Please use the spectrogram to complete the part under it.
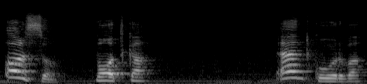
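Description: Brief: a man playing a clownish fake-Russian meme guy, put-on Russian accent, a bit high, deliberately dumb. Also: sing-song, fairly bright tone, full character voice. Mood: mocking.

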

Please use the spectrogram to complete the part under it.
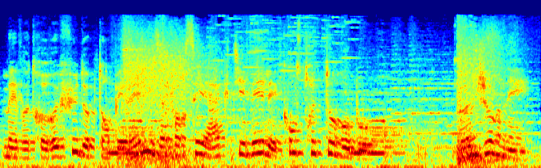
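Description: A woman voicing a stern female security announcer robot in a video game, speaking in a formal, cold, commanding tone over a public-address loudspeaker. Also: mid-range voice, expressive, normal speed. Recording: echoey, distant, over loud game music.

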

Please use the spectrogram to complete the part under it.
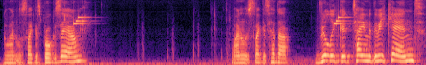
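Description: With a mid-range voice at a normal speed, a Scottish gaming host in her thirties chats informally and wryly while playing a video game for a casual let's play. The background is noisy.

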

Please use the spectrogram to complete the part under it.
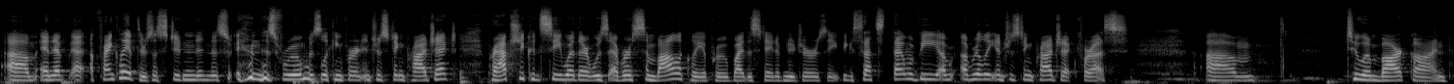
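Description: A woman in her sixties moderating an academic panel, posing questions in a thoughtful, measured way into a table mic. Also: medium pitch, fairly bright tone. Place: seminar room with a panel table and audience. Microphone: table mic on a stand.

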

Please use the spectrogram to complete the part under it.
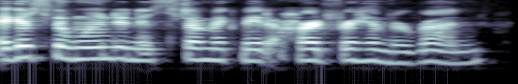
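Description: A woman reading aloud as a shaken young woman survivor recounting an attack, in a steady storytelling manner. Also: mid-range voice, fast talker, close to an everyday voice. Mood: grieving.

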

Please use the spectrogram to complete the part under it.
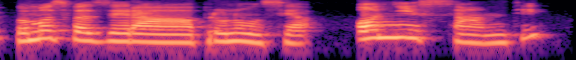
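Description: A woman's voice: on the high side, darkish tone. A young woman from Italy with an Italian accent, giving a playful, casual language lesson and laughing often. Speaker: Italian teacher. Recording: slightly dull lo-fi sound.

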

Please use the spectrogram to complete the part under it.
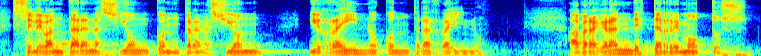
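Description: Slow, bright-voiced priest in his sixties. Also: medium pitch. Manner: slow, deliberate liturgical delivery. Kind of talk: reading the Gospel and preaching at Mass. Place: small chapel, indoors. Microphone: microphone on a stand in front of him. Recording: reverberant chapel sound.

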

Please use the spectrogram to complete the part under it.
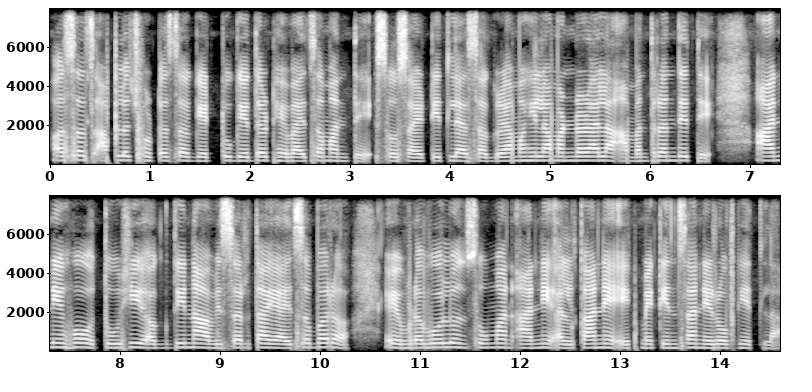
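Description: Woman storyteller, level flat reading, very clean dry sound. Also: mid-range voice, a little slow, smooth, dry recording, low-quality recording. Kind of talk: scripted story narration with voiced dialogue.

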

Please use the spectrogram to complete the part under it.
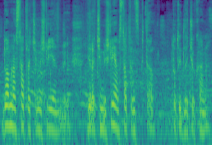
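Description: A woman's voice: lowish voice, steady tone. A woman speaking passionately to a reporter outdoors at a rally, repeatedly appealing to the people around her. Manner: agitated, repeats appeals to the crowd. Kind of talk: impassioned street interview. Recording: outdoor street recording with crowd noise. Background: crowd.

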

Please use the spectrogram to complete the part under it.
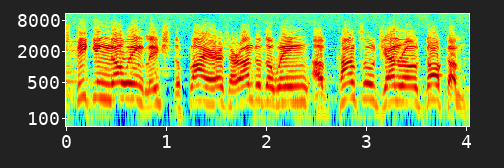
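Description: A man's voice: sits high, normal speed. A man announcing an old 1930s newsreel in a formal narration, played from archive footage. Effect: old 1937 newsreel soundtrack played from archive. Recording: dull lo-fi 1930s newsreel audio with loud music. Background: loud music.

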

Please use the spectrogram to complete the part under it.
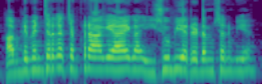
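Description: Man, accounting teacher, high voice, smooth clear tone, muffled lo-fi recording, quizzes himself as he goes. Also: level tone. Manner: brisk, asks and answers his own questions. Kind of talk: whiteboard lecture.

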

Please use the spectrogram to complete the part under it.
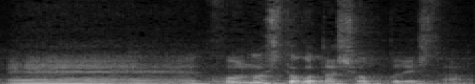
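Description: A man's voice: fairly low pitch, moderate pace. A man with a Kansai accent, a comedian hosting a casual monologue, telling stories and acting out what people said. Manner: animated storytelling that acts out quotes. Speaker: comedian and book-review host. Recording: echoey room with faint hiss.

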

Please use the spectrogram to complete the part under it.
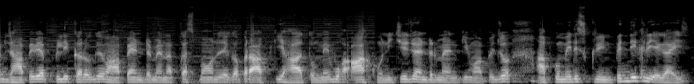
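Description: A man doing a casual gameplay tutorial voice-over, chatty and thinking aloud as he picks options, recorded at home after the gameplay. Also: lowish voice. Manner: chatty, keeps saying "guys", thinks aloud while picking options. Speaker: gaming channel host.

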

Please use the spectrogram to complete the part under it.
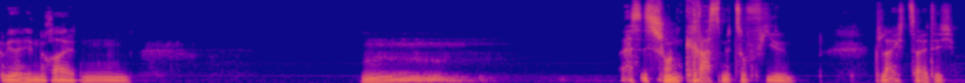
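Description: A man talking casually through a video game in a deliberately lowered, deep put-on voice, chatty and muttering to himself with loud exclamations. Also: steady tone, slight background noise. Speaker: let's play gamer. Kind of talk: casual gameplay commentary.

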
